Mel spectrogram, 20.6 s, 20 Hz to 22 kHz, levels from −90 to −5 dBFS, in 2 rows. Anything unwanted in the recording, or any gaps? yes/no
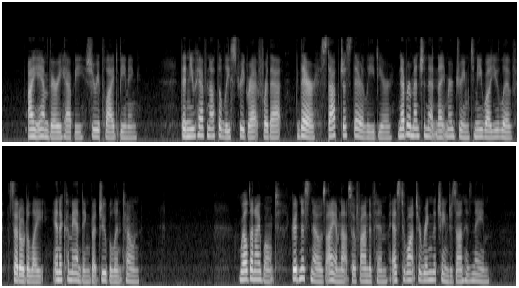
no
